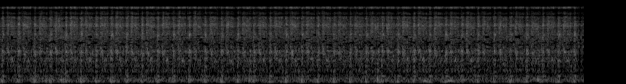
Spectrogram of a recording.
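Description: Chinese V2 flame-licker (vacuum) engine running with both cylinders firing, a rapid, even popping rhythm, freshly tuned by a cam adjustment. It cuts off suddenly near the end.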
